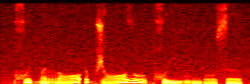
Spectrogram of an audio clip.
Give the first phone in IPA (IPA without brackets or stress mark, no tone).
χʷ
